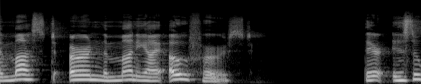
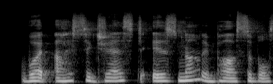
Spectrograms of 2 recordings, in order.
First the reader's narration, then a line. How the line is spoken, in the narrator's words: said the harvester softly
